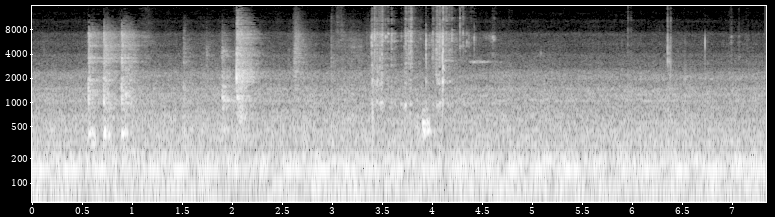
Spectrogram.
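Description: Stainless steel cookware clinking and clattering a few times as it is handled, the loudest clatter about two seconds in, over a steady low hum.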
